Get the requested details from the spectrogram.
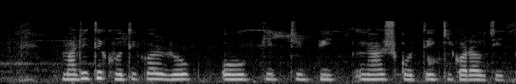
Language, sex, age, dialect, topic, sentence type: Bengali, female, 31-35, Rajbangshi, agriculture, question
